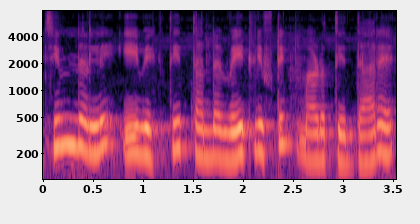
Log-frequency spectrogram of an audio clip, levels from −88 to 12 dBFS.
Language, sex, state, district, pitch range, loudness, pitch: Kannada, female, Karnataka, Bangalore, 175-225 Hz, -16 LUFS, 195 Hz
